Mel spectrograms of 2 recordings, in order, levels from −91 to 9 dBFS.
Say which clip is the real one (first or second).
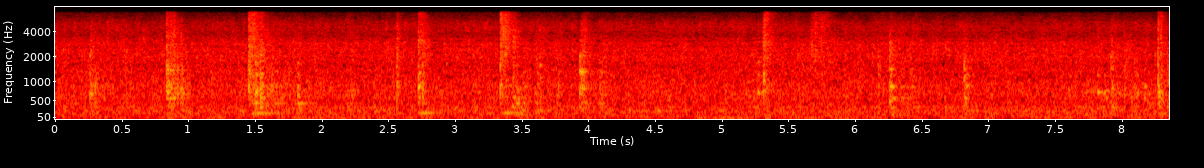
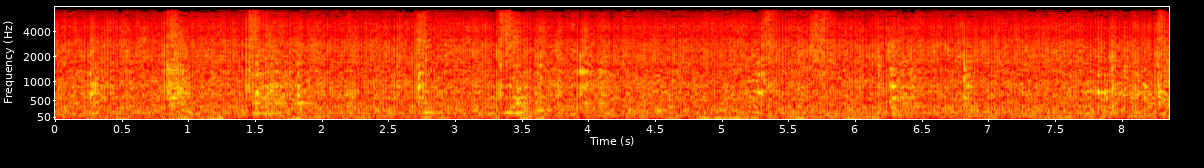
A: first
